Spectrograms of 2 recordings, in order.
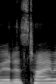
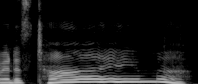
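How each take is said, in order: First: Said in the usual way. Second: High, very slow, drawn out announcement; "It is time" sung out high and slow with a long falling "time"; dramatic drawn out. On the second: Acted. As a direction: stretch "It is time" out like a grand reveal. Third dramatic repeat of phrase.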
